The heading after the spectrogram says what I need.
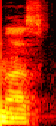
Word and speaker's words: Musk: I think his name's last name rhymes with Husk. But yeah, Elon Musk challenged Mark Zuckerberg to a cage match, which we're going to see if it happens or not.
